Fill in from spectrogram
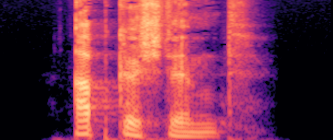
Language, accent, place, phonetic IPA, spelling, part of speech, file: German, Germany, Berlin, [ˈapɡəˌʃtɪmt], abgestimmt, verb, De-abgestimmt.ogg
- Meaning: past participle of abstimmen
